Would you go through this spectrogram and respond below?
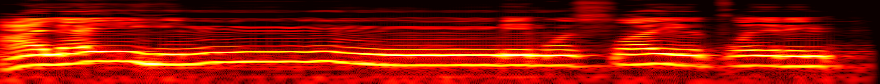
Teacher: দুই ঠোঁট মিলাইয়া আমরা গুণনাটা এখানে আদায় করবো, এক লিপ পরিমাণ টান দিব।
